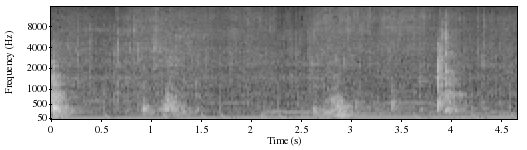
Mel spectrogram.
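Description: Wooden spatula stirring chicken stew in a pot over the heat, the food sizzling, with a few scrapes and sharp knocks of the spatula against the pot, the loudest right at the start and another about four seconds in.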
